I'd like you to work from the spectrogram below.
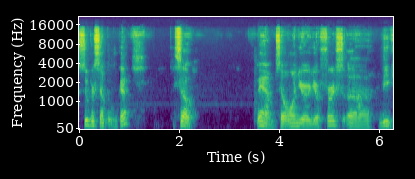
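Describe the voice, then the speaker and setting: Speaking at a medium pitch with ordinary pitch variation, the man sounds somewhat breathy. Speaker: online marketing trainer. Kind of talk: webinar tutorial.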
